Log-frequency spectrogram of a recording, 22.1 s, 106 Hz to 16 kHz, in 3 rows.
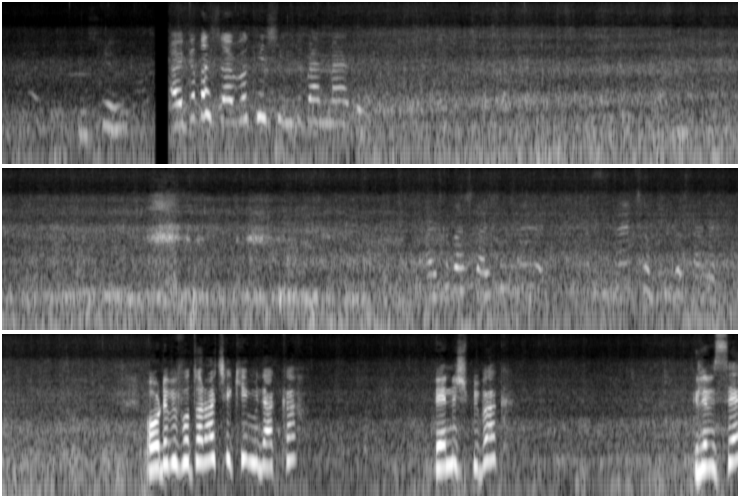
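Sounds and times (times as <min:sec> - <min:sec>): creek running over stones: 0:00.0 - 0:22.0.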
